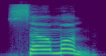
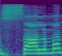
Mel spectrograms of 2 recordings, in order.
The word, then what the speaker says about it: salmon: जैसे यहाँ पे अगर लिखा रहे SALMON, इसको हम पढ़ेंगे सैमन। यहाँ पे सालमन नहीं पढ़ेंगे, सैमन पढ़ेंगे, सैमन, सैमन पढ़ देंगे। यानी यहाँ पर भी एल साइलेंट रहेगा, क्योंकि नियम है एल के बाद एम होगा तो एल साइलेंट होगा।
